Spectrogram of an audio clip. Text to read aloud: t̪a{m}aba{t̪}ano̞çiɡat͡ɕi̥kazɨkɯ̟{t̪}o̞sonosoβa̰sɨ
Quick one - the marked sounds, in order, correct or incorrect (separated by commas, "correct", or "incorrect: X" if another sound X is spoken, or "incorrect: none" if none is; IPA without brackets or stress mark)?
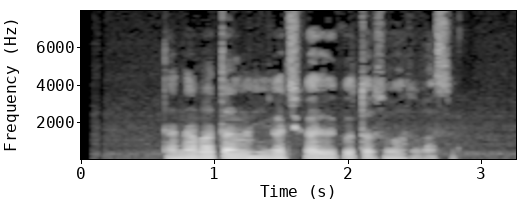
incorrect: n, correct, correct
